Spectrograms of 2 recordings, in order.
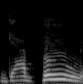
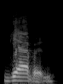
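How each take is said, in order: First: The second syllable sounds like 'boon'. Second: The second syllable sounds like 'bin'. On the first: The speaker calls it right. "It's gaboon" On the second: The speaker calls it wrong. "I called it a gabbin viper"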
